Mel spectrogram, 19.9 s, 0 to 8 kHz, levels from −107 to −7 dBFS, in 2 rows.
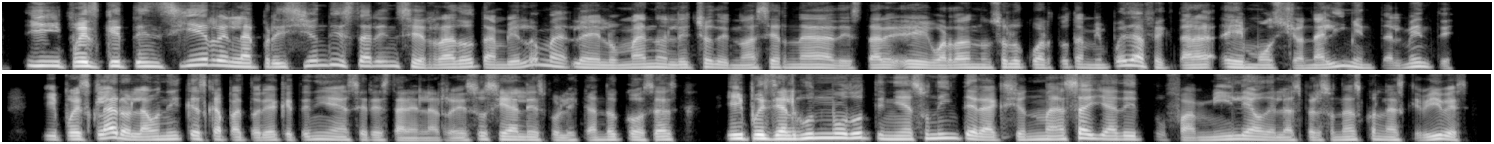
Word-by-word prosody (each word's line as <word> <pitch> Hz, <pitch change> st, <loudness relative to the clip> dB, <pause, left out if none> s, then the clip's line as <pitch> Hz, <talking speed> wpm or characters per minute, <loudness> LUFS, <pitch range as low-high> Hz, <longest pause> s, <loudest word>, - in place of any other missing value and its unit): Y, 195 Hz, -1 st, +3 dB
pues, 185 Hz, -4 st, +8 dB
que 190 Hz, +5 st, +4 dB
te 165 Hz, +4 st, -1 dB
encierren, 205 Hz, +4 st, +1 dB
la 160 Hz, -1 st, +5 dB
presión 155 Hz, +9 st, -3 dB
de 245 Hz, -, -4 dB
estar 195 Hz, -1 st, -1 dB
encerrado, 145 Hz, -6 st, -1 dB
también 125 Hz, -2 st, -4 dB
lo -, -, -5 dB
ma 190 Hz, -7 st, -2 dB
el 125 Hz, -5 st, -2 dB
humano, 130 Hz, +5 st, -2 dB
el 125 Hz, -1 st, -4 dB
hecho 125 Hz, +4 st, -3 dB
de 125 Hz, -3 st, -5 dB
no 110 Hz, 0 st, -8 dB
hacer 125 Hz, +2 st, -4 dB
nada, 125 Hz, -1 st, -1 dB
de 105 Hz, -, -7 dB
estar, 120 Hz, +4 st, -3 dB
eh, 130 Hz, +2 st, -1 dB
guardado 115 Hz, +3 st, -1 dB
en 125 Hz, -, -5 dB
un 125 Hz, -, -6 dB
solo 140 Hz, +1 st, -2 dB
cuarto, 130 Hz, +1 st, -7 dB
también 120 Hz, -4 st, -8 dB
puede 210 Hz, +6 st, 0 dB
afectar 125 Hz, -, -2 dB
emocional 120 Hz, -3 st, -2 dB
y 195 Hz, -, -2 dB
mentalmente. 140 Hz, -, -6 dB, 0.5 s
Y, 140 Hz, -1 st, -3 dB
pues, 145 Hz, -1 st, +2 dB
claro, 195 Hz, +3 st, +6 dB
la 120 Hz, -1 st, +2 dB
única 145 Hz, +3 st, -1 dB
escapatoria 115 Hz, -4 st, -2 dB
que -, -, -6 dB
tenías 125 Hz, -3 st, -4 dB
era 110 Hz, -2 st, -5 dB
estar 100 Hz, -2 st, -4 dB
en 95 Hz, -, -6 dB
las 95 Hz, 0 st, -7 dB
redes 100 Hz, +1 st, -5 dB
sociales 125 Hz, -5 st, 0 dB
publicando 110 Hz, +3 st, -6 dB
cosas 125 Hz, +2 st, -2 dB, 0.3 s
y, 170 Hz, +1 st, +7 dB
pues, 170 Hz, -2 st, +9 dB
de 160 Hz, -, +8 dB
algún 185 Hz, +5 st, +6 dB
modo 195 Hz, +1 st, +6 dB
tenías 145 Hz, -3 st, 0 dB
una 175 Hz, +1 st, +2 dB
interacción 125 Hz, -, 0 dB
más 140 Hz, +3 st, 0 dB
allá 165 Hz, -6 st, +4 dB
de 140 Hz, -1 st, 0 dB
tu 125 Hz, -3 st, -24 dB
familia 125 Hz, +8 st, -2 dB
o -, -, -3 dB
de 115 Hz, -, -5 dB
las 105 Hz, -1 st, -5 dB
personas 115 Hz, +3 st, -5 dB
con 140 Hz, -, -8 dB
las 115 Hz, -1 st, -4 dB
que 100 Hz, -, -16 dB
vives. 140 Hz, +3 st, 0 dB
135 Hz, 215 wpm, -25 LUFS, 115-160 Hz, 0.5 s, pues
